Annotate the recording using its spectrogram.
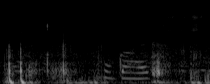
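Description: Handling knocks and rubbing from a handheld phone being moved around close to the microphone, with a short voiced sound from a young girl a little after a second in.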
